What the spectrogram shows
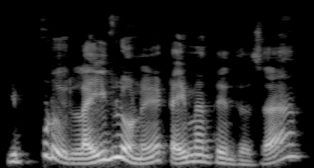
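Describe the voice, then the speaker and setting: A man's voice: fairly high pitch, fast, slightly rough, lo-fi sound. A man, chatting casually as he recaps a reality show like gossip for his viewers. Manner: animated gossiping storyteller, asks viewers to like and subscribe.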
